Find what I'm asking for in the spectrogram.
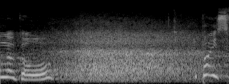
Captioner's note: audience laughing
